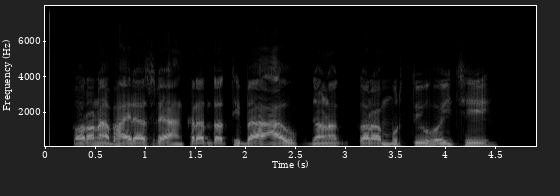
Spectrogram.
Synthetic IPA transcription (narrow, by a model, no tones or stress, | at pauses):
koɾonabʱajɾɔsɾeãkɾɔnt̪ɔt̪ʰibaːwd͡ʒɔɽ̃ɔkɔɾɔmuɾt̪juɦojt͡ʃʰi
